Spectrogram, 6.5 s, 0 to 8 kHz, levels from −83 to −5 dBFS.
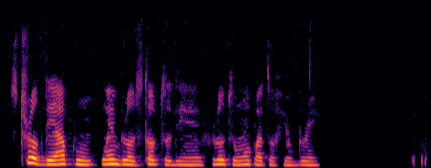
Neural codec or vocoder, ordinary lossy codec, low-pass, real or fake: none; none; 7.2 kHz; real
